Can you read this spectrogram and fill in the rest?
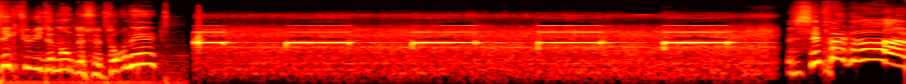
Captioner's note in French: bruits de camion-poubelle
